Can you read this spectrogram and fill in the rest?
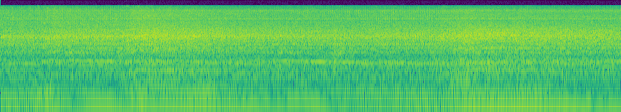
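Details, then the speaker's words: Ford Focus idling after a throttle body cleaning and new transmission actuators: a steady, even, low hum with slight early unevenness that settles. It starts and runs fine, whereas before it would not start. "now that the throttle body is clean and I have new actuators in there sounds great"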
